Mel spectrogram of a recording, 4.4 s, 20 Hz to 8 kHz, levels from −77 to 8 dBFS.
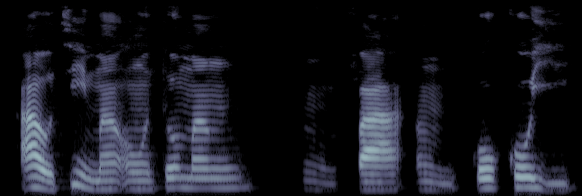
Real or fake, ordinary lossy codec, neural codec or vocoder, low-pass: real; none; none; 7.2 kHz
